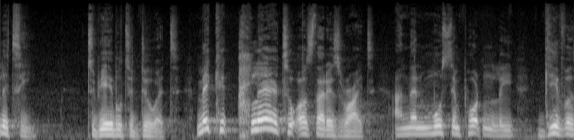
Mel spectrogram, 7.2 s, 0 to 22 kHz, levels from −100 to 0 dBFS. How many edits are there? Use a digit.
1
